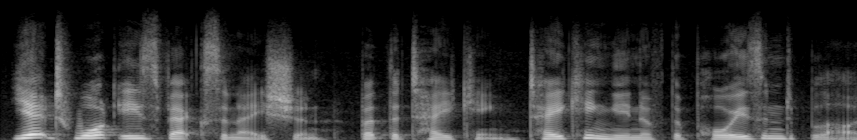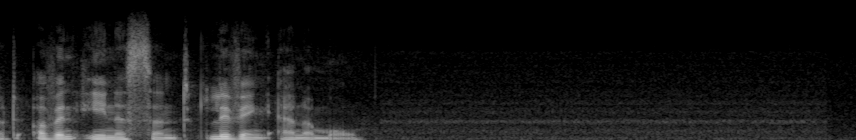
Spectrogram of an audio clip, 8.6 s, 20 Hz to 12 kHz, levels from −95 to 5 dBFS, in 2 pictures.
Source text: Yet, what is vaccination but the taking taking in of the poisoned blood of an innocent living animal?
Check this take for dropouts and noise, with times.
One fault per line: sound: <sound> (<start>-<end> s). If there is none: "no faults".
no faults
